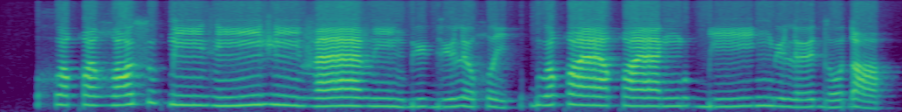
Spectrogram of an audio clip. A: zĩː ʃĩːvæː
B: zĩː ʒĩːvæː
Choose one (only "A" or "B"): B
